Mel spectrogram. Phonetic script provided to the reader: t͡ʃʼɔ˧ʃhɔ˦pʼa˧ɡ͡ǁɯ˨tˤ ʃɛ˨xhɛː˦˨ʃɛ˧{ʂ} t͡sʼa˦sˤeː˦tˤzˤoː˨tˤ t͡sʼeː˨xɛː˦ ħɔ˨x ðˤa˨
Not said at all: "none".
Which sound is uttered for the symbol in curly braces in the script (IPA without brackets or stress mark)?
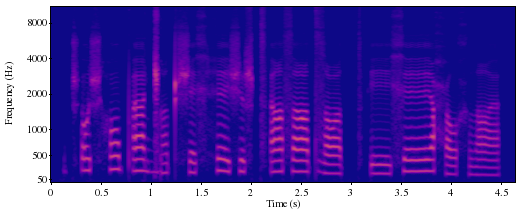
ʂ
